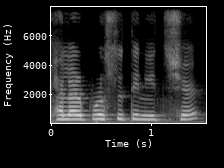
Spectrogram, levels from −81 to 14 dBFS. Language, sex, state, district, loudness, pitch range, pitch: Bengali, female, Tripura, West Tripura, -15 LUFS, 285-305 Hz, 290 Hz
